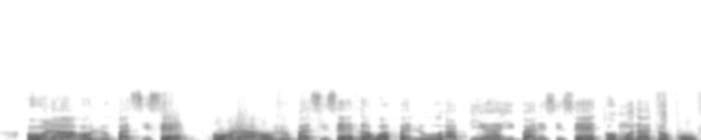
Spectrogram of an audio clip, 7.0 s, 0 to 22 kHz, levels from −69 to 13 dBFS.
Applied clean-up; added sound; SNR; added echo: neural separator model SepFormer DNS4.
